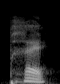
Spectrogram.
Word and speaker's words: prêt: Final T not pronounced. E accent circonflexe like that phonetically gives you the E sound. Prêt.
